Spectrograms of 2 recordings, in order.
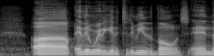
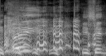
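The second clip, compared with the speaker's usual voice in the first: laughing; 13 semitones higher, 4 dB louder than usual. Real, not acted. Laughing while teasing co-host.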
